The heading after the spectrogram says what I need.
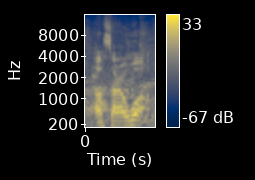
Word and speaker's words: Sarawak: Pourriez-vous me dire comment on prononce Sarawak ? Sarah Wah, merci beaucoup !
